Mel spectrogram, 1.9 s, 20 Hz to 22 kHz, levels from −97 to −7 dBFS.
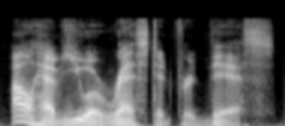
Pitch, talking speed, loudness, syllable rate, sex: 100 Hz, 190 wpm, -20 LUFS, 4.7 syllables/s, male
